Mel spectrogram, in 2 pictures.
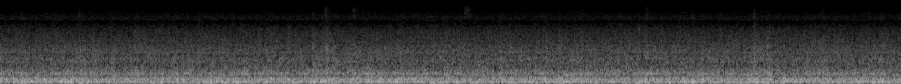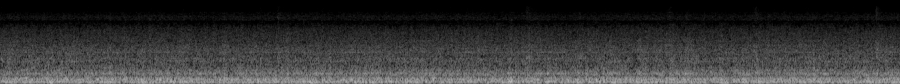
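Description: Indesit IDC8T3 8 kg condenser tumble dryer running mid-cycle: a steady, low hum of its motor, fan and turning drum.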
